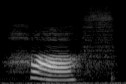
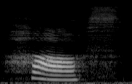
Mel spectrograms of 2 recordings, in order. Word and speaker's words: half: So normally if we have an AL combination, we don't pronounce the L.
